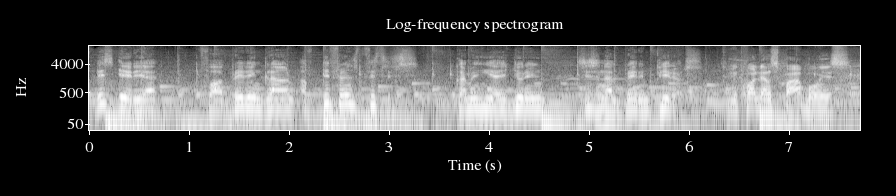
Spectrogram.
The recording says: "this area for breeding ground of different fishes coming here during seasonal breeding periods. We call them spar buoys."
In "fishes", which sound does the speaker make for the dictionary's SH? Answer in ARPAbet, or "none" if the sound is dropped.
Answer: S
